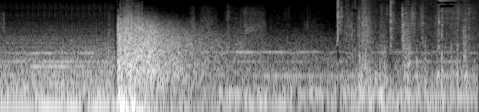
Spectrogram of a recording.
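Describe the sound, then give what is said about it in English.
A single sharp, loud pistol shot cracks out on the tarmac between stationary cars, hitting a cab driver in the forehead; its echo fades over a steady low background hum, followed by some fainter scattered noise. “The scruffy, bearded cabbie slumps to the tarmac with a gunshot wound to his forehead.”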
